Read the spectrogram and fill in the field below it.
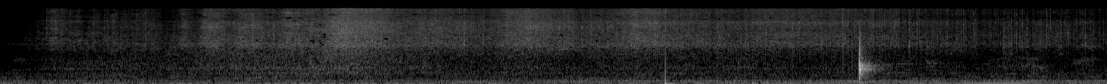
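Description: Millet and urad dal dosa batter hisses softly on a hot oiled pan, a faint continuous sizzle at close range with a couple of sharp clinks of a utensil.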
